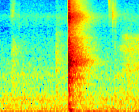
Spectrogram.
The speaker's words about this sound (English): High five.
